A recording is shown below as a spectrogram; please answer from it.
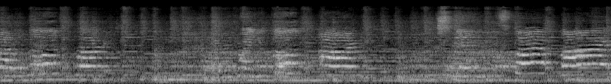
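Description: A song with a woman singing a melody over backing music.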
